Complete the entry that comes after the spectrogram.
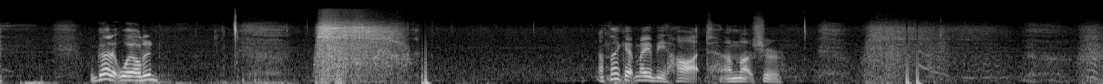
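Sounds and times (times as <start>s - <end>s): grease hissing on hot metal: 1.7s - 4.3s, 8.2s - 11.0s.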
